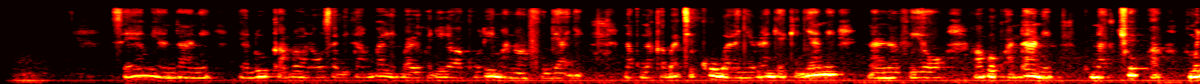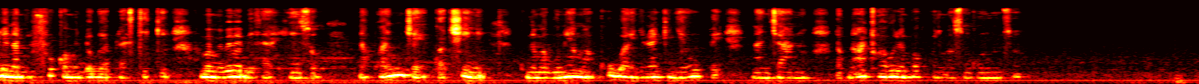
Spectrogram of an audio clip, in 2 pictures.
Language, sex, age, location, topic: Swahili, female, 25-35, Dar es Salaam, agriculture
